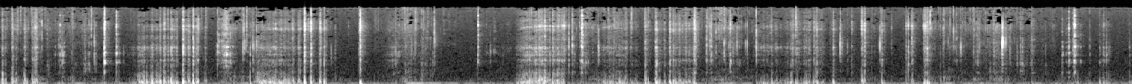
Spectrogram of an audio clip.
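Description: A knife is drawn repeatedly across a solid round pink soap bar held in the fingers, peeling off flakes with each stroke. The scrapes come as dry, crackly crunches with a soft low thud, many short strokes in quick succession with brief pauses between bursts.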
